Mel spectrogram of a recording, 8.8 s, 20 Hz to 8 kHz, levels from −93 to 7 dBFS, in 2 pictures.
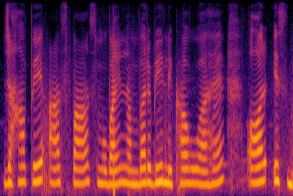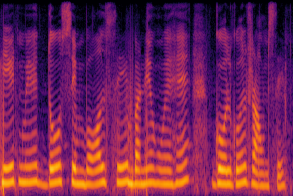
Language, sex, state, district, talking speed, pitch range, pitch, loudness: Hindi, female, Jharkhand, Sahebganj, 150 wpm, 210-235 Hz, 220 Hz, -16 LUFS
